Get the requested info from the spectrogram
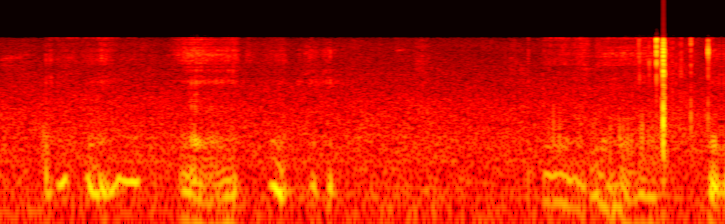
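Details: Dachshund snoring indoors: low, rumbling snores in bursts of about a second, each followed by a pause, with a few sharp clicks near the end.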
